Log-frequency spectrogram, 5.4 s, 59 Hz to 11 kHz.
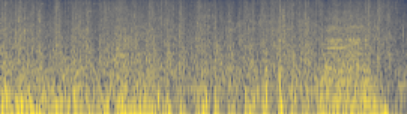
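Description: Rapid, dense shotgun fire from the Black Ops 6 Zombies mode, steady loud blasts with no gaps across the whole stretch, amid constant battle noise.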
